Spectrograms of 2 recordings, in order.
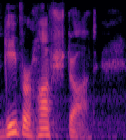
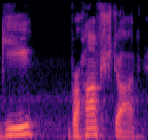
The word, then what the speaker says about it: Guy Verhofstadt: His name is Guy Verhofstadt. It looks as though his name is Guy for us, but in Europe they would pronounce it Guy Verhofstadt.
